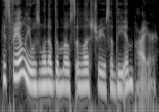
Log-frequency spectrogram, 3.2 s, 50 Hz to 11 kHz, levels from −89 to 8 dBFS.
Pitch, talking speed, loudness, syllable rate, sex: 190 Hz, 205 wpm, -19 LUFS, 5.9 syllables/s, female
